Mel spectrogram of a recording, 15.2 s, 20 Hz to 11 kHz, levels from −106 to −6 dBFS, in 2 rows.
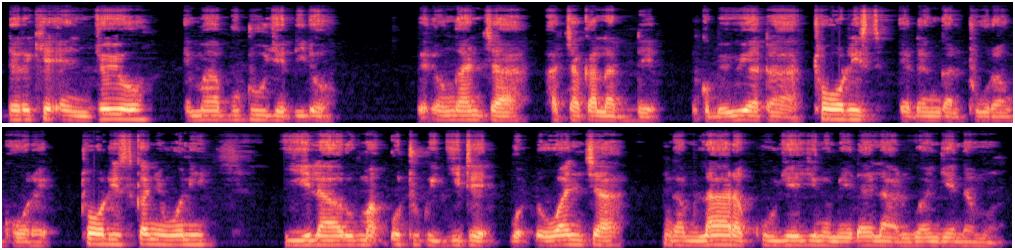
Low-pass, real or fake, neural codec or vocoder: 9.9 kHz; real; none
